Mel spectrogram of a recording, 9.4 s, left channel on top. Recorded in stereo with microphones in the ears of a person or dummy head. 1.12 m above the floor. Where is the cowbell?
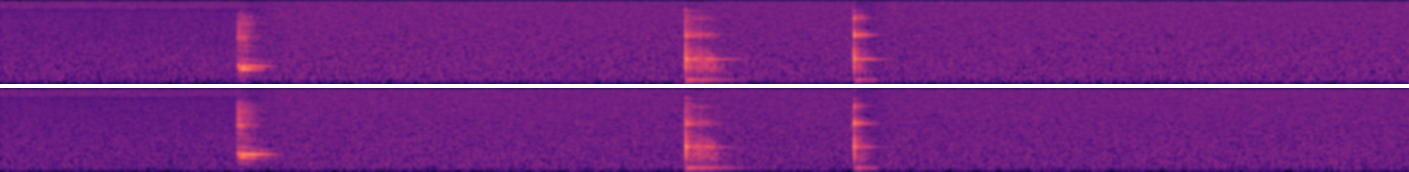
15° right (ahead or behind), 2.5 m.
